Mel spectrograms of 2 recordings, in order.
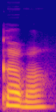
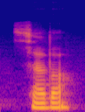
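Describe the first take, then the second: First: The first word begins with a k sound. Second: The first word begins with an s sound. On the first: The speaker calls it wrong. "Instead of saying kava" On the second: The speaker calls it right. "we are saying ça va because of this accent"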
